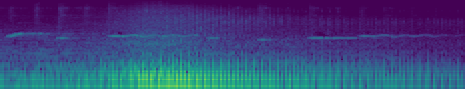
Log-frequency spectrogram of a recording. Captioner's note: motorcycle engine revving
